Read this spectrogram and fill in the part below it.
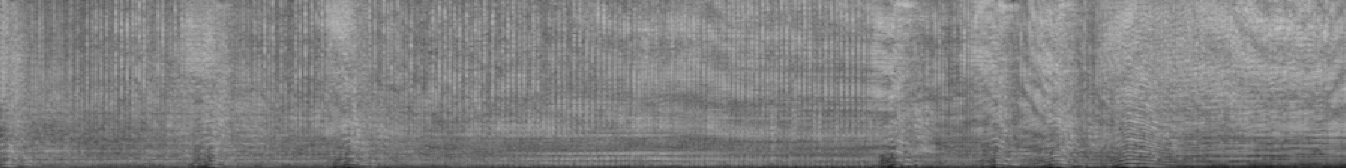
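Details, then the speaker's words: Jet boat engine on a river trial after an impeller change: harsh, raspy two-stroke blare swinging with throttle, far louder than normal because the silencer is off and it runs open exhaust. The motor mount came off during the run. "I don't think I'm going to run it tonight. It's without the the silencer on it."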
